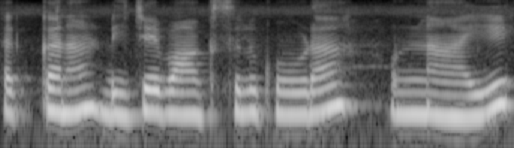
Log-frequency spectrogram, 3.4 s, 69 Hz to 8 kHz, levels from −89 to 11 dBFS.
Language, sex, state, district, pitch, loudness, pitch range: Telugu, female, Telangana, Mahabubabad, 215 Hz, -14 LUFS, 205-230 Hz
